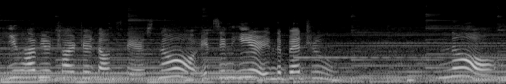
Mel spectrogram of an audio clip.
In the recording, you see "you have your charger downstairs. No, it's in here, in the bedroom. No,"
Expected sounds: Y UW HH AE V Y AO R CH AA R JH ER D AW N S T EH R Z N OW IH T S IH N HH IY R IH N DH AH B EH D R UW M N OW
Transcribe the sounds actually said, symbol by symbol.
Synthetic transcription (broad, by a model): Y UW HH AE V Y AO R CH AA R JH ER D AW N S T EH R S N OW IH T S IH N HH IY R IH N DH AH B EH D R UW M N OW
